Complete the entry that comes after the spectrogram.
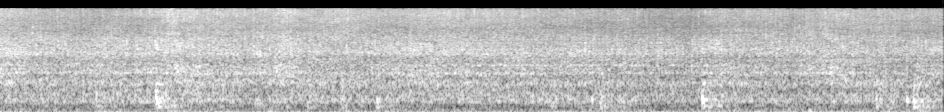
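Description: Chopped tomatoes and onions frying in oil in a non-stick kadai, a steady sizzle, while a spatula stirs and scrapes the pan a few times.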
